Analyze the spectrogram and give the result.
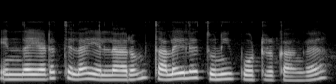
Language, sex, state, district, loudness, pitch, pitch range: Tamil, female, Tamil Nadu, Nilgiris, -14 LUFS, 230 Hz, 220-255 Hz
